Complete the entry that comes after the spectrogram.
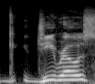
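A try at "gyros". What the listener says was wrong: Okay g is silent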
